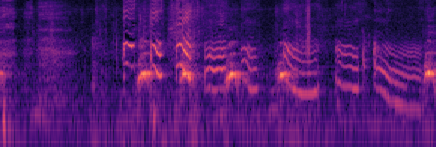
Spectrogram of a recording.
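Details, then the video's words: Playing Cavalier King Charles Spaniel puppies let out a run of high whining whimpers and yips, several sliding downward in pitch, packed closely over a few seconds of lively play indoors. "Cavalier puppies playing"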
